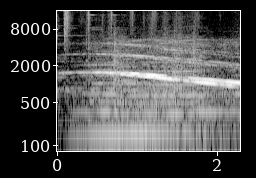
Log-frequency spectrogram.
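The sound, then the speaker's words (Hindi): An ambulance siren wails as one long, loud tone that slides slowly downward in pitch and holds steady to the end. “Ambulance आ गई थी।”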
